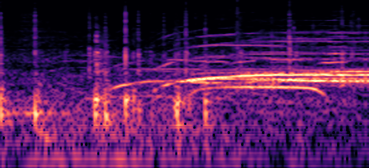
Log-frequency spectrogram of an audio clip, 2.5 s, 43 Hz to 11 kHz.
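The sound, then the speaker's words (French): Evening fireworks for 14 July (Bastille Day) in France burst in a rapid series of sharp pops and crackles over a murmuring crowd of families, friends and tourists, with rising whistles and a long sustained whistling tone sweeping upward through the second half. “Le 14 juillet, après le défilé sur les Champs-Élysées, la tradition du feu d'artifice en soirée.”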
